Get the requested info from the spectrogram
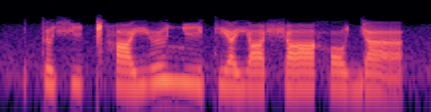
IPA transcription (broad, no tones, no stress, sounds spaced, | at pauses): t ə ç i ǁʰ ɑ j ʏ ʎ i tʲ ɑ j ɑ ʃ ɑ x ɔ ɟ a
